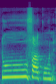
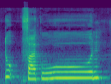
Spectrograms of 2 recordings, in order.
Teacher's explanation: یہاں تا کے اوپر پیش، آگے حمزہ ساکن. تا کو جب ہم حمزہ ساکن سے ملائیں گے تو جرک ہوگا، جھٹکا دیا جائے گا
